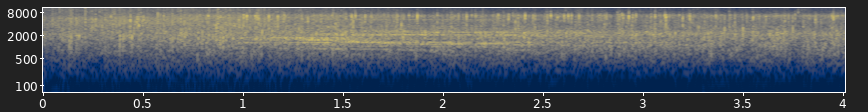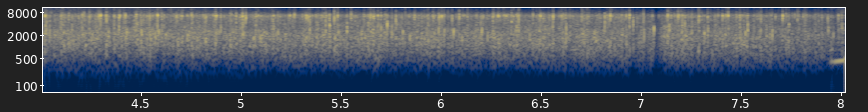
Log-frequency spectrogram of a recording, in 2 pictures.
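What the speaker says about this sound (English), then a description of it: "could you please stand for a round of applause?" A school audience applauds teachers, counselors, custodians and administrators at a Mississippi educator award assembly, a steady, dense wash of many hands clapping that holds for the full stretch, fairly loud and close, with no talk over it.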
